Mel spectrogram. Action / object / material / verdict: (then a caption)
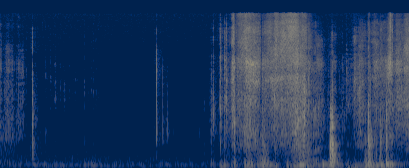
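scrape / hardcover book with glossy paper pages / paper / none. Long red-painted nails and fingertips turn and squeeze the glossy paper pages of a large, thick hardcover book with a teal cloth cover lying open on a table. Two faint, brief page ticks sound in the quiet first half, then a louder, bright papery rustle and crinkle swells from about the midpoint. A sharp crackle peaks near the end before the rustling continues.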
